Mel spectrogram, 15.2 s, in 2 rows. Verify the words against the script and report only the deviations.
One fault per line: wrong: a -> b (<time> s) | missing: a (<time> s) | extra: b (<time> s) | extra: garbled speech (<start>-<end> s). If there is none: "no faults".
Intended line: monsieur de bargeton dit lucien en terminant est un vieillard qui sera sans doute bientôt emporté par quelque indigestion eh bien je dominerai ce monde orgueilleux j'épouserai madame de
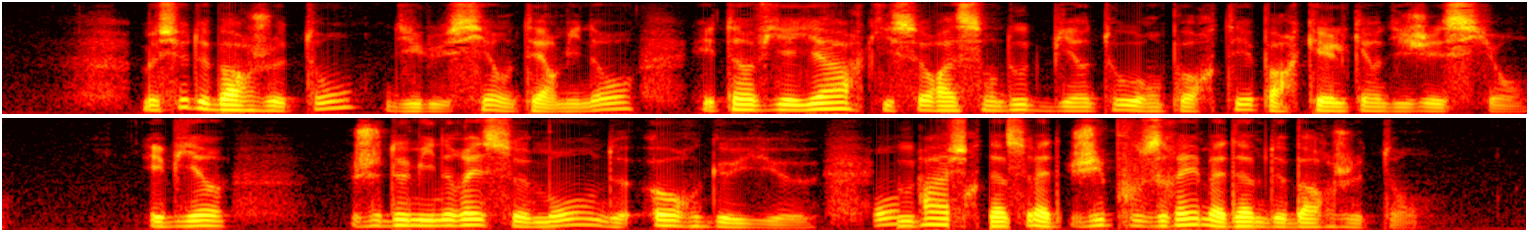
extra: garbled speech (12.0-12.9 s)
